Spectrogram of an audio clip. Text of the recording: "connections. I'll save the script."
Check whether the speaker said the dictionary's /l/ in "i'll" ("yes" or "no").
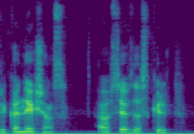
no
